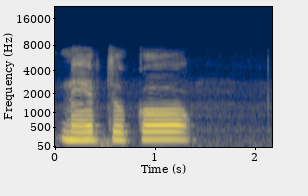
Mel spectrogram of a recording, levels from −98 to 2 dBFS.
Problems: none marked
